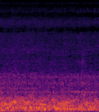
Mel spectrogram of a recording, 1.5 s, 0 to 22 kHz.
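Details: Fully restored 1958 Johnson 18 HP FD-12 two-stroke outboard, lake test at full throttle: steady, even drone with no misses or knocks, smooth continuous run across the water; normal running.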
